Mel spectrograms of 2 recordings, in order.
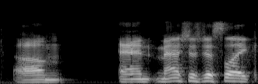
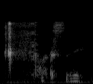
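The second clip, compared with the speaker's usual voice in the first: real whispered curse under the breath; muttered fuck's sake in a whisper; exasperated whisper; 20 dB quieter than usual. Real, not acted. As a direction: breathe it out, fed up.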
